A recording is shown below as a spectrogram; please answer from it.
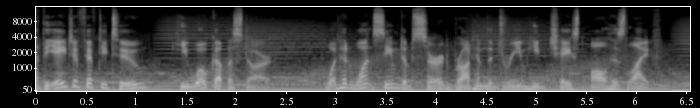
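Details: Adult male narrator; Normal fluent speech.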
